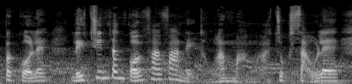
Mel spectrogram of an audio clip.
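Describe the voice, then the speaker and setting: A woman playing a doting, nagging eighty-year-old grandmother in an audio drama, with a Hong Kong Cantonese accent and coaxing, drawn-out phrases. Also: fairly low pitch, very animated, a crowd in the background. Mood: pleased, fond. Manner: drawn-out, coaxing, scolding fondly.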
